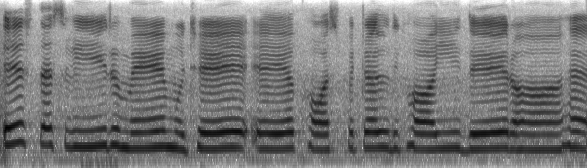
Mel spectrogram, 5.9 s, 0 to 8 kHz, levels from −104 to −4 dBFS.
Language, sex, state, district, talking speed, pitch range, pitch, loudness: Hindi, female, Madhya Pradesh, Katni, 100 wpm, 240-260 Hz, 250 Hz, -17 LUFS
